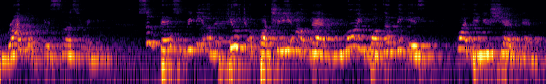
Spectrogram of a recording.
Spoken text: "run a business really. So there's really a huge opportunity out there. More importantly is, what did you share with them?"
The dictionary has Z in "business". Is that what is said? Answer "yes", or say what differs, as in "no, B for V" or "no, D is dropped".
no, S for Z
